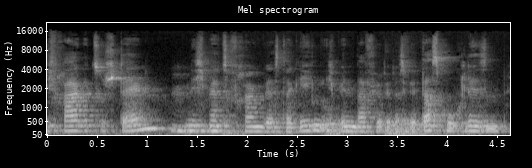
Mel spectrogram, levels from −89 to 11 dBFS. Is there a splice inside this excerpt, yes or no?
yes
